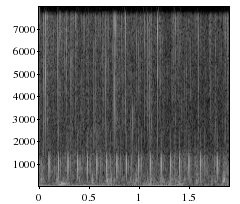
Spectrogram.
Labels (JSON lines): {"label": "biophony, rattle", "recorder": "SoundTrap 500"}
